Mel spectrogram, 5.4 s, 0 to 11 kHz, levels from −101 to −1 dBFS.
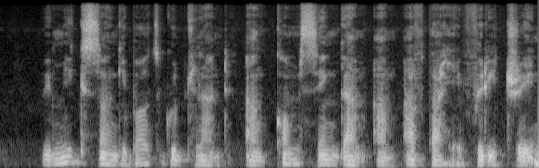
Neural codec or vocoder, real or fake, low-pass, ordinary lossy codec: vocoder, 22.05 kHz, 80 mel bands, WaveNeXt; fake; 9.9 kHz; none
